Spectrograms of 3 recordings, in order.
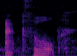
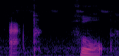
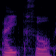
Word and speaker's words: Apethorpe: not Thorpe at all its app thought app thought I guess that really just didn't want to be called Apes or referred to as Apes so it's not eight Thorpe even though it's spelt I thought its absol and I'd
